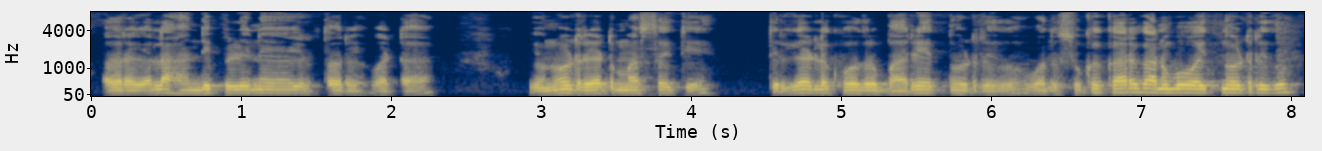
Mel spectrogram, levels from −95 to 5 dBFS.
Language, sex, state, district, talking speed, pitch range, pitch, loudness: Kannada, male, Karnataka, Bijapur, 165 wpm, 110-130 Hz, 120 Hz, -16 LUFS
